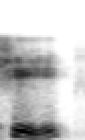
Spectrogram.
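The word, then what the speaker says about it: Xi: Look at Mr. G or Mr. Shei as you pronounce the president of China for that matter Nanahu the president or the head of Israel, Mr.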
